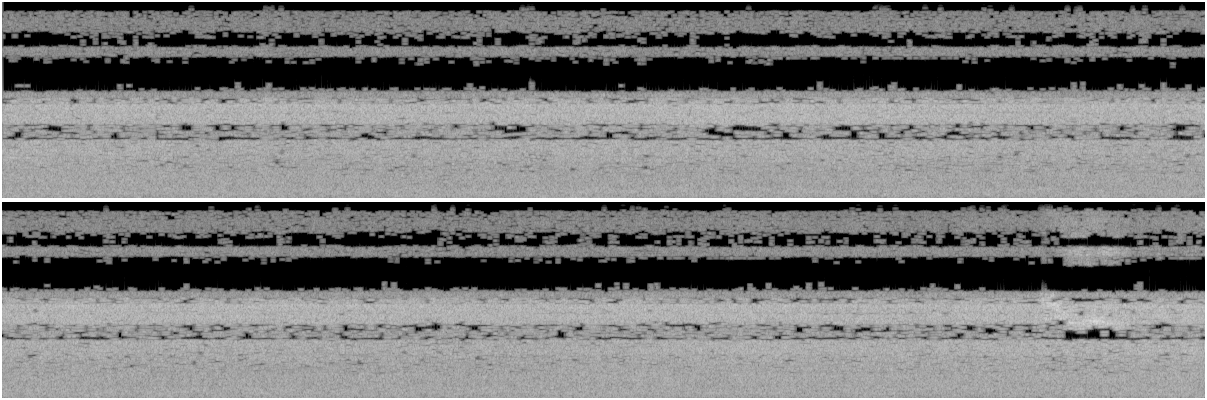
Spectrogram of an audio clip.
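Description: A river in flood rushing past: the steady, loud noise of fast-flowing muddy floodwater.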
